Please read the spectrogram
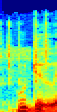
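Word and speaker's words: UDOO: It's U-D-O-O. – Udu.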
